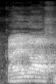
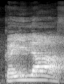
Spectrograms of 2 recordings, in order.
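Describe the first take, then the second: First: कैलाश with a broad open "ai" as in Hindi; the wrong way: कैलाश as "kailas" with a flat "a-i"; wrong pronunciation. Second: कैलाश with the first vowel as a gliding "ə-i"; कैलाश with a Maithili "əi" glide; Maithili ai sound. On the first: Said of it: "कैलाश नहि". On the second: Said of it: "एकर उच्चारण अपन छै". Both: Shown as a demonstration.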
